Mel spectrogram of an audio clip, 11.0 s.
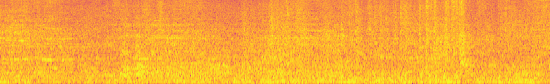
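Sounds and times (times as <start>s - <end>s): freight train wheels rumbling: 0.0s - 11.0s
wheels clicking over rail joints: 4.8s - 11.0s.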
